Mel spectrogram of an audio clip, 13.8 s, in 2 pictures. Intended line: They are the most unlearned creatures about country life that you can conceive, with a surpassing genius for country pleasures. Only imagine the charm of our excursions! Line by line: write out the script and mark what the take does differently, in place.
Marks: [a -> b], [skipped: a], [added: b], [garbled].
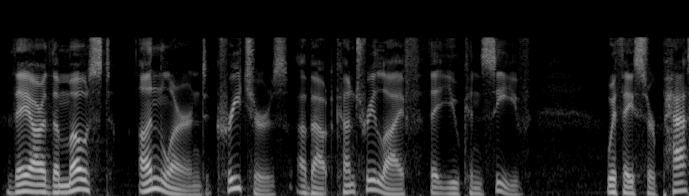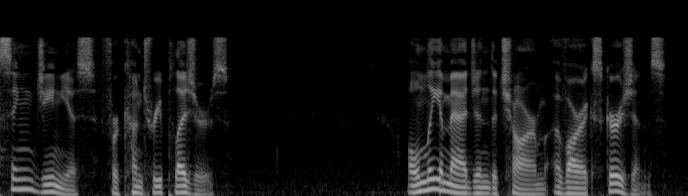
They are the most unlearned creatures about country life that you [skipped: can] conceive, with a surpassing genius for country pleasures. Only imagine the charm of our excursions!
